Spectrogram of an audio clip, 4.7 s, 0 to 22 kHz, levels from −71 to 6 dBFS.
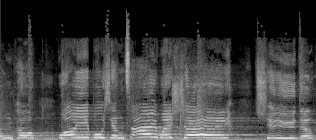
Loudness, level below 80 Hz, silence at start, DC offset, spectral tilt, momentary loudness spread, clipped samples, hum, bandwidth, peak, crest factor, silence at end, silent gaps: -10 LUFS; -28 dBFS; 0 s; under 0.1%; -2.5 dB/octave; 11 LU; under 0.1%; none; 19.5 kHz; 0 dBFS; 10 dB; 0 s; none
